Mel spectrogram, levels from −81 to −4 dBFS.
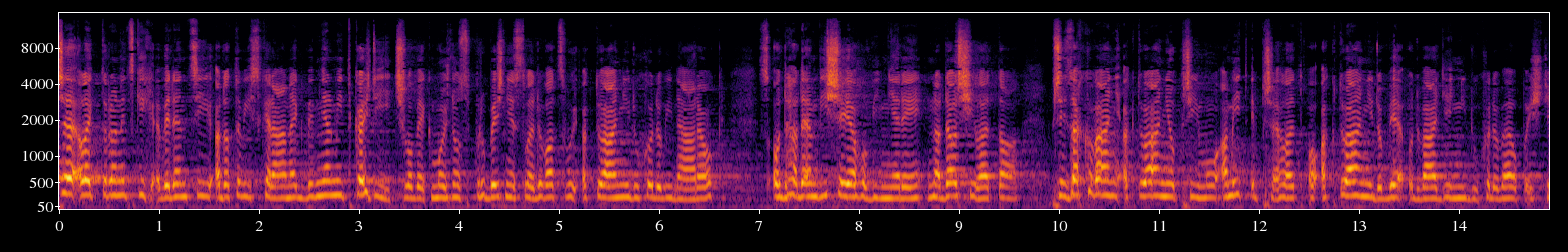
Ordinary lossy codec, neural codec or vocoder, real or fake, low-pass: AAC, 48 kbps; none; real; 14.4 kHz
